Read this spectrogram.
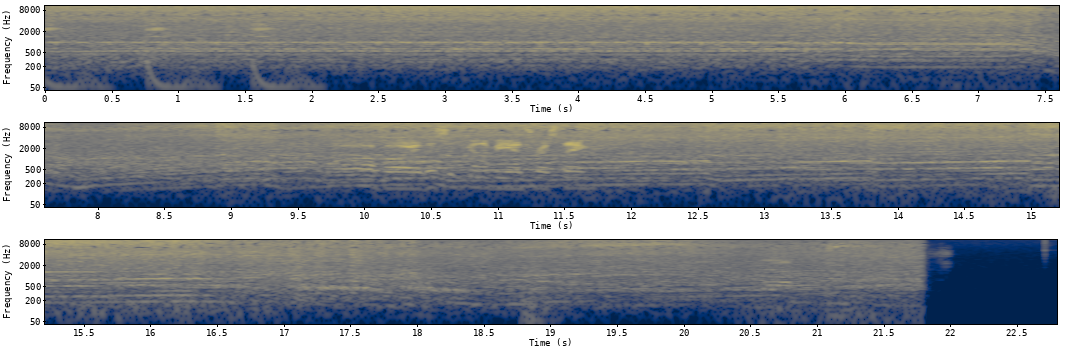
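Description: Racing car engines roar and rev loudly.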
